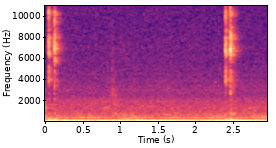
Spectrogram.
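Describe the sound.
Two sharp computer mouse clicks on a web page link, one at the very start and one near the end, separated by a quiet stretch.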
